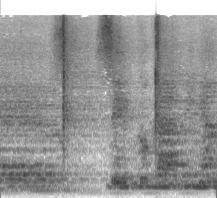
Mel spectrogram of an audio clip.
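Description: Mixed choir singing a cappella in Portuguese. A held chord on 'Deus' fades out, then after a short breath about a second in the choir softly begins the next phrase, 'Sigo caminhando'. Sharp percussive clicks about once a second keep the beat.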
